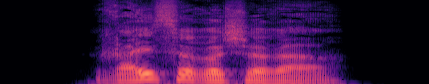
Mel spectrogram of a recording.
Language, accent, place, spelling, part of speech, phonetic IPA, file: German, Germany, Berlin, reißerischerer, adjective, [ˈʁaɪ̯səʁɪʃəʁɐ], De-reißerischerer.ogg
- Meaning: inflection of reißerisch: 1. strong/mixed nominative masculine singular comparative degree 2. strong genitive/dative feminine singular comparative degree 3. strong genitive plural comparative degree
